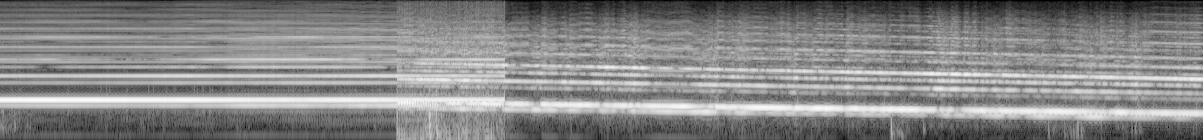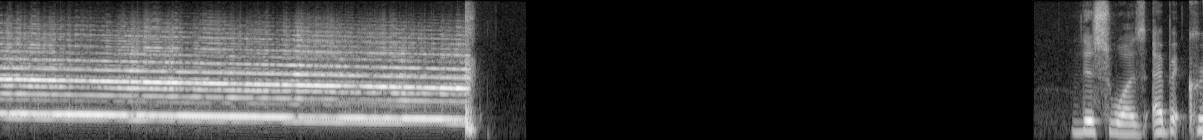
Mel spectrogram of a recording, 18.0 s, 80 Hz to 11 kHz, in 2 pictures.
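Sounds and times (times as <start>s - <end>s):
warning siren winding down: 0.0s - 12.6s
short burst of noise: 3.0s - 3.8s.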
